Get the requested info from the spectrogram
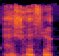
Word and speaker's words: Ahrefs: Href, Href non plus. Je vais dire Href langue, mais Href tout court. Ah, pour, Majestic SEO, CM SM, href, ça s'écrit A-H-R-E-F-S.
